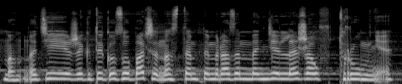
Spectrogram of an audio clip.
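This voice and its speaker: A woman's voice: a little high, level tone, moderate pace, close to an everyday voice. Woman playing a grieving mother in long reverb. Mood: bitter grief. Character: grieving mother of a murdered daughter, pained and bitter. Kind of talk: dramatized reading of a quoted statement. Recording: long hall reverb over background music.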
